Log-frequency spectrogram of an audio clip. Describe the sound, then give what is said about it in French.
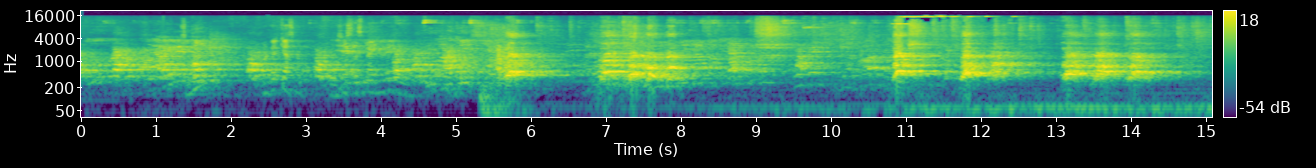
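Many dogs bark and yip excitedly in a dense, continuous chorus, with occasional whines mixed in and a low rumble underneath; the dogs bark because they are waiting for their food at the meal break of a dog training session. “Alors que vous avez tous les chiens qui aboient parce qu'ils attendent la gamelle et à l'intérieur, c'est voilà.”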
